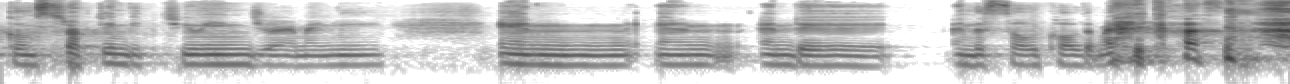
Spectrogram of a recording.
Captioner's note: laughs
